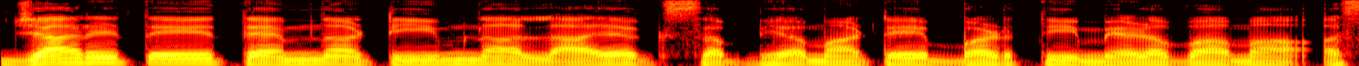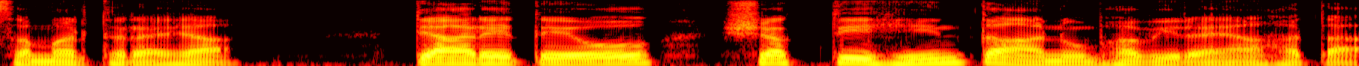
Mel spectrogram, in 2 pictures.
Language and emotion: Gujarati, sad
